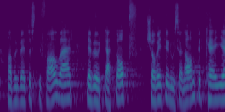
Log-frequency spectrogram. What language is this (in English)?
Swiss German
